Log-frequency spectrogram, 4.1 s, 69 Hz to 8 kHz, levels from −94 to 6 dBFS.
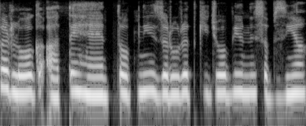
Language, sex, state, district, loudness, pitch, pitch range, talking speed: Hindi, female, Delhi, New Delhi, -13 LUFS, 235 Hz, 225-245 Hz, 175 wpm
